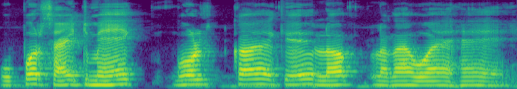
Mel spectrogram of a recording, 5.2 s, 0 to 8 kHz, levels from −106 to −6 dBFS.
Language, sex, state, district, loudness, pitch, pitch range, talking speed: Hindi, male, Gujarat, Valsad, -17 LUFS, 150 Hz, 140-165 Hz, 115 wpm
